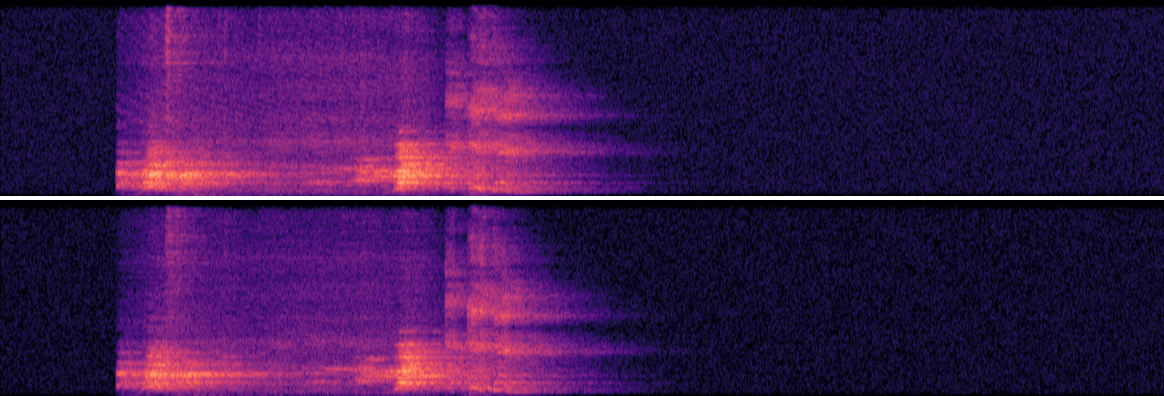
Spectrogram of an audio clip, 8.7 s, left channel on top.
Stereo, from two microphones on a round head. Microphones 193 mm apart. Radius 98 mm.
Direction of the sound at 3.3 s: 40° right (ahead or behind).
